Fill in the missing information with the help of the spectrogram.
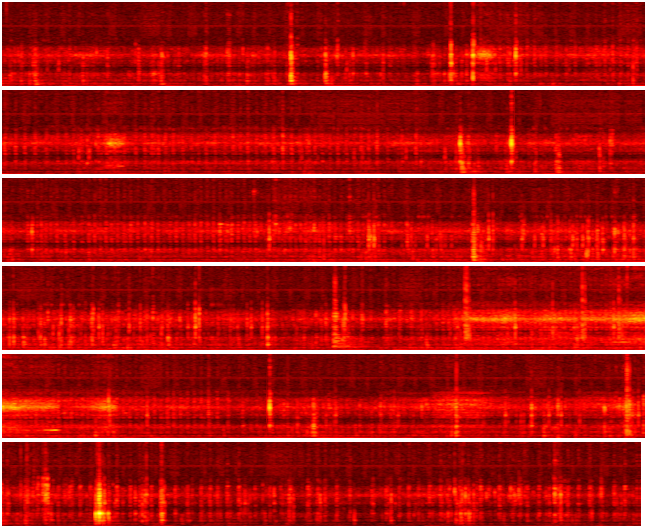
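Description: Mountain bike rolling over a rough dirt singletrack: continuous rattling from the bike with frequent sharp knocks as it hits stones and bumps, the loudest near the end.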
